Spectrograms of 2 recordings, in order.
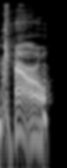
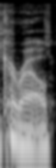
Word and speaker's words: Carell: You said Steve Carroll and not Steve Carell. – I said Carell. – You said Carroll. You said Carroll. – I meant Carell.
